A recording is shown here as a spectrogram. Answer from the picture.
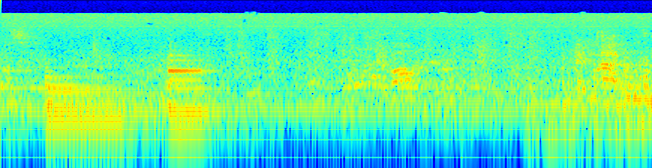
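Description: Live band on stage: electric bass guitar plays two loud low notes about half a second and a second in, with electric guitar and voices underneath.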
